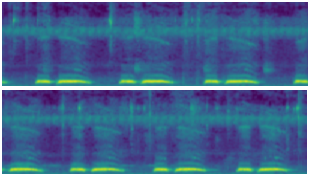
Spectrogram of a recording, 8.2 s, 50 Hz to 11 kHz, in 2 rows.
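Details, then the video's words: Spotted dove giving a lively 'kuk 1' style calling song, used to lure other doves into singing. Low, mellow two-part coos repeat about once a second, eight phrases in all, each a short note followed by a longer rolling coo, over a faint steady hum. "Tekukur Kuk 1 Gacor Suara Panggilan Burung Derkuku agar Bunyi Gacor Manggung"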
